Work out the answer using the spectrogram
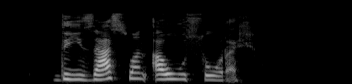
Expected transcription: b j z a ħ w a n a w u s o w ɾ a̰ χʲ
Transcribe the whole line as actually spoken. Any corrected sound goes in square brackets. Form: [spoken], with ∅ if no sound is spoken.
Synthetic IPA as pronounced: [d] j z a [s] w a n a w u s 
